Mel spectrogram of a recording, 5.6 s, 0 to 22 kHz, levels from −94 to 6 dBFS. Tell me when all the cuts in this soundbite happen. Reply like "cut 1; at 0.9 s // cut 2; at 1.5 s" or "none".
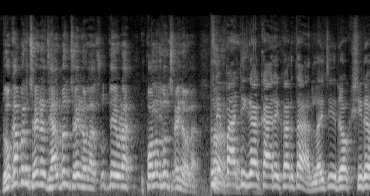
cut 1; at 3.1 s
